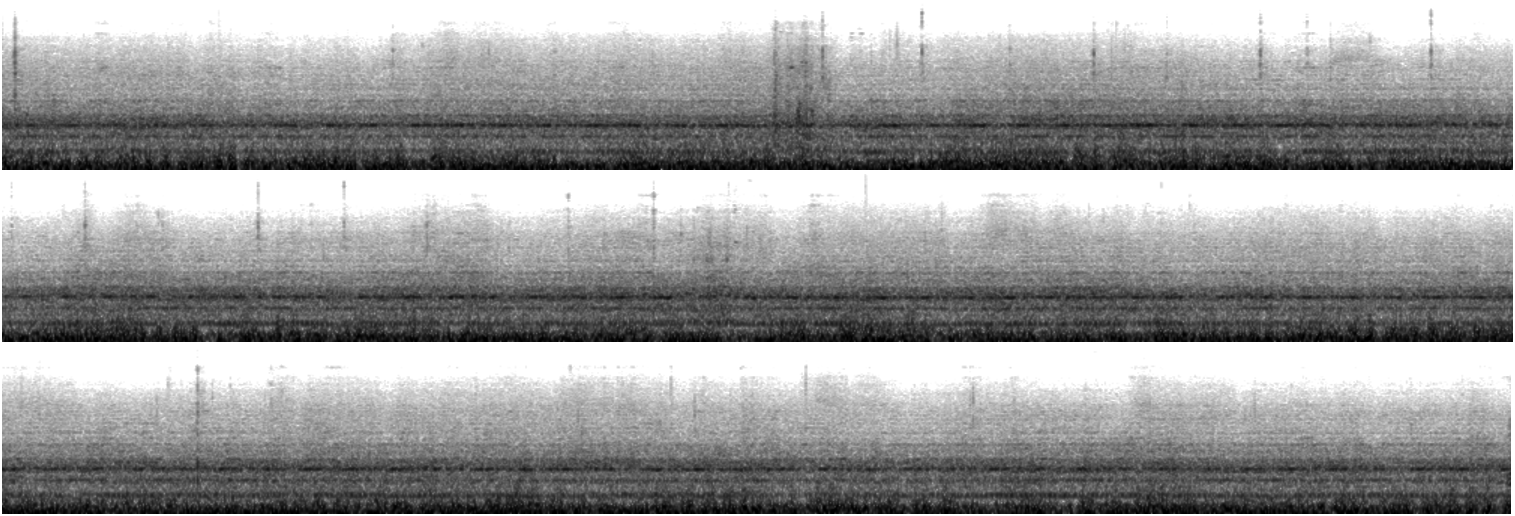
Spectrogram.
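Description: Wind buffeting the microphone of a bike moving along a paved path, a heavy rumbling rush, with a steady whine underneath.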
